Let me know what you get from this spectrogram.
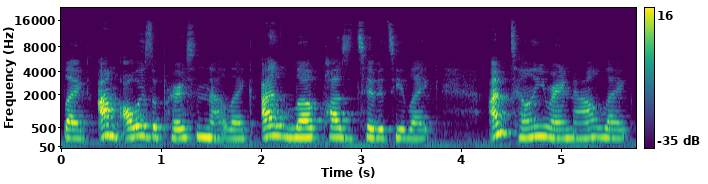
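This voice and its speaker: A young woman talks straight to her viewers in a soft, sweet voice that sounds almost childlike and sits a little high. She is earnest and rambling, with her thoughts spilling out between constant "like"s and "you know"s. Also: fairly even intonation, normal speed. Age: young adult. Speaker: vlogger. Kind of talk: heartfelt personal talk to camera.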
